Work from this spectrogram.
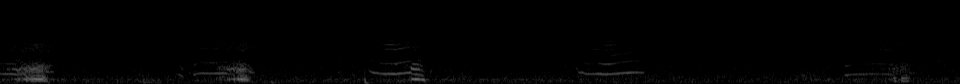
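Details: A sleeping cat named Marsik snores in a steady rhythm, one breath about every two seconds, each a short squeaky whistle with a faint rasp, five breaths in all.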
